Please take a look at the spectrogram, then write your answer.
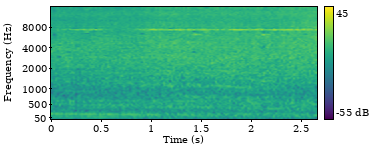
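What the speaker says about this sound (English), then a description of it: "Passing by another tour bus." Large tour bus passing on a narrow old-town street beside the River Avon, a steady, loud low engine drone and road noise throughout with no talk.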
